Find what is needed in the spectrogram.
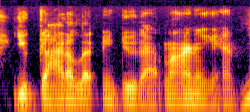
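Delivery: restrained, low-pitched request to a director; low-key plea. Retold or imitated. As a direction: beg under your voice, low and contained. Retold plea, first low.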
